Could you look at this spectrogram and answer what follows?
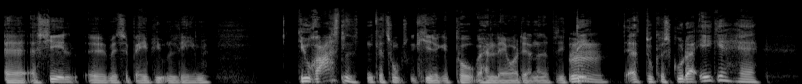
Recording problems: none

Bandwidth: 14.5 kHz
